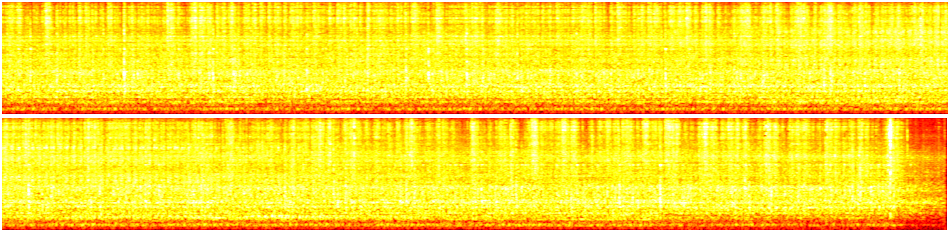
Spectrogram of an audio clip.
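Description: Old geared metal lathe running steadily under power, with a constant mechanical hum and several steady tones, while its tool faces off the end of a metal bar held in the chuck. The sound falls away near the end as the lathe is switched off and runs down.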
